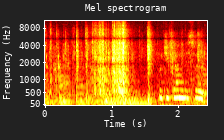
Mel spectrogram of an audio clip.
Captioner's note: machine rattles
